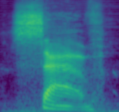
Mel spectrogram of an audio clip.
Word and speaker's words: salve: A4 Shield Maiden, Sable Gar says pronounce it, and then you typed S-A-L-V. You got it. Salve.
